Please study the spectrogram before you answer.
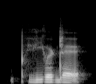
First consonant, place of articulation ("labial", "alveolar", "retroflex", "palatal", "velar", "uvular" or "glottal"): labial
